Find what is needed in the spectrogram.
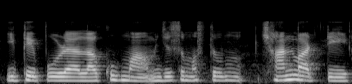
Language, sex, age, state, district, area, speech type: Marathi, female, 30-45, Maharashtra, Wardha, rural, spontaneous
